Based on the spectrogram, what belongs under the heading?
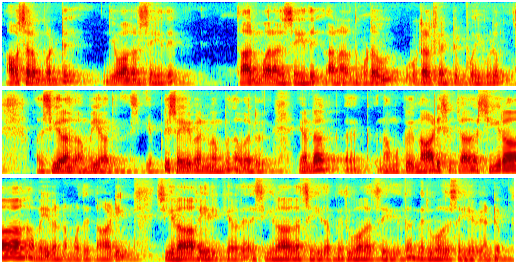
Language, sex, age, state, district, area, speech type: Tamil, male, 60+, Tamil Nadu, Tiruppur, rural, spontaneous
